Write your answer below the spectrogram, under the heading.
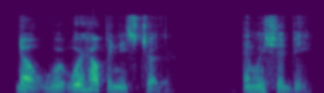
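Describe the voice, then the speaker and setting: A woman speaks with a very deep, low pitch, lively intonation and vocal fry against a quiet background. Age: 70s. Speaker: January 6 participant turned critic. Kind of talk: interview. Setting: podcast.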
